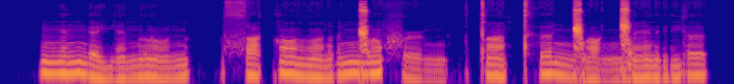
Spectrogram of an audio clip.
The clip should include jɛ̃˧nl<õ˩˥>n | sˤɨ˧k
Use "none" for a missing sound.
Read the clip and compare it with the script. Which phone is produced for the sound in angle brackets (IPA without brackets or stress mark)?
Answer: õ˩˥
